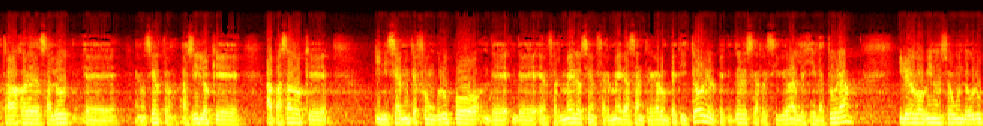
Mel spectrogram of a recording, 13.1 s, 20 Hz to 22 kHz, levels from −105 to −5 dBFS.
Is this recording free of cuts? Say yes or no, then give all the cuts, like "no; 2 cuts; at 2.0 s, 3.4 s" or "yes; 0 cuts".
no; 1 cut; at 1.8 s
